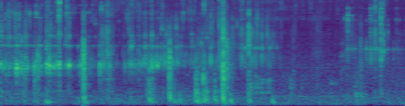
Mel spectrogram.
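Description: Liquid pours from a pouch into a glass.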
